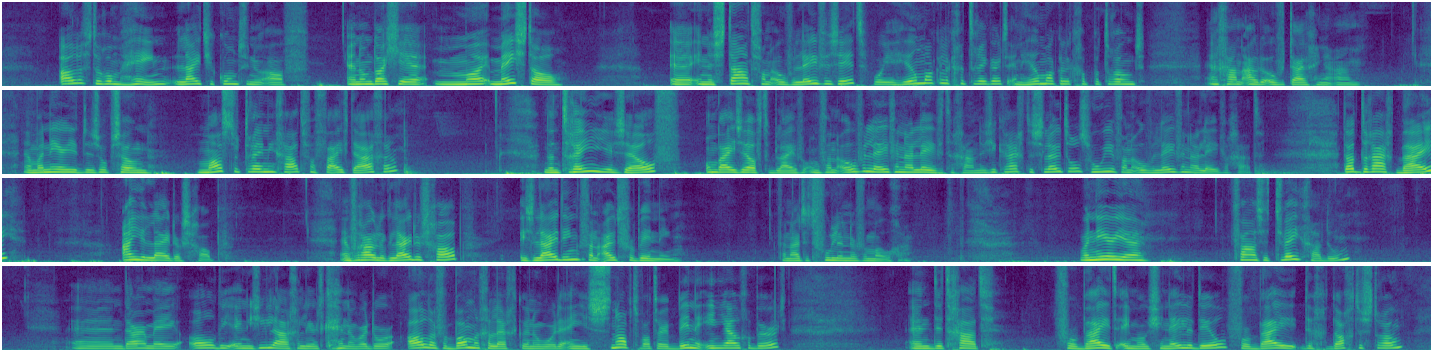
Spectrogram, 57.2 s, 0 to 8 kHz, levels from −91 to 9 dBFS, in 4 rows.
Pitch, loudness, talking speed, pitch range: 215 Hz, -16 LUFS, 130 wpm, 195-245 Hz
